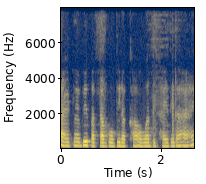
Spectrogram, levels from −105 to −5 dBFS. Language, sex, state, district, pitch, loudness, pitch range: Hindi, female, Chhattisgarh, Bilaspur, 195 Hz, -17 LUFS, 195-210 Hz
